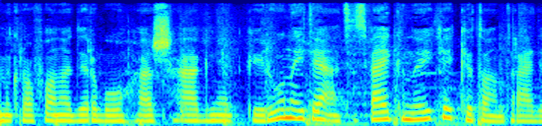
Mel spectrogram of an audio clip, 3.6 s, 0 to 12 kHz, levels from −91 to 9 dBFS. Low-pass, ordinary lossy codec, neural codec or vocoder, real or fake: 10.8 kHz; MP3, 64 kbps; none; real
